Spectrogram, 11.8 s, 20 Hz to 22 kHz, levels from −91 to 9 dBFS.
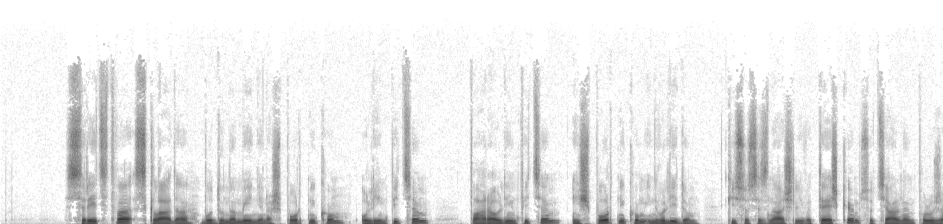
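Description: Throughout, generation loss gives the speech a swirly, hollow smear with blurred consonant onsets, likely from repeated MP3 re-encoding around 96 kbit/s a few times; spectrograms show accumulating holes.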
